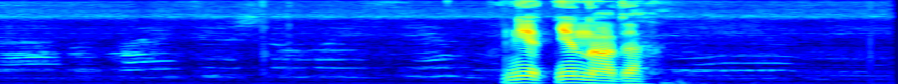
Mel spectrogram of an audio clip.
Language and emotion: Russian, neutral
